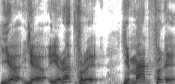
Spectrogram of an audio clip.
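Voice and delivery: put-on thick, laid-on Scottish accent. Retelling what Edward said at a concert, in Edward's thick Scottish accent. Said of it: "kind of thick Scottish accent".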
